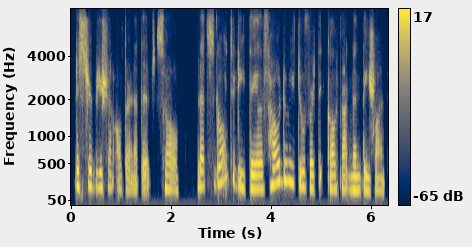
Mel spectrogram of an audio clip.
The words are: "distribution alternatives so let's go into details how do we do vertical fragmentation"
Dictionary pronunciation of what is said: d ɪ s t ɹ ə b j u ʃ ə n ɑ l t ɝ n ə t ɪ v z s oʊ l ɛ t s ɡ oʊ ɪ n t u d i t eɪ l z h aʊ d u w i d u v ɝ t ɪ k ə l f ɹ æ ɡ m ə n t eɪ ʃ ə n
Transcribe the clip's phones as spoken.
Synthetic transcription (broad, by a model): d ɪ s t ɹ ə b j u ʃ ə n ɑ l t ɝ n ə t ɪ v s oʊ l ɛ t s ɡ oʊ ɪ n t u d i t eɪ l s h aʊ d u w i d u f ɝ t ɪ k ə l f ɹ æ ɡ m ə n t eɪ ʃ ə n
